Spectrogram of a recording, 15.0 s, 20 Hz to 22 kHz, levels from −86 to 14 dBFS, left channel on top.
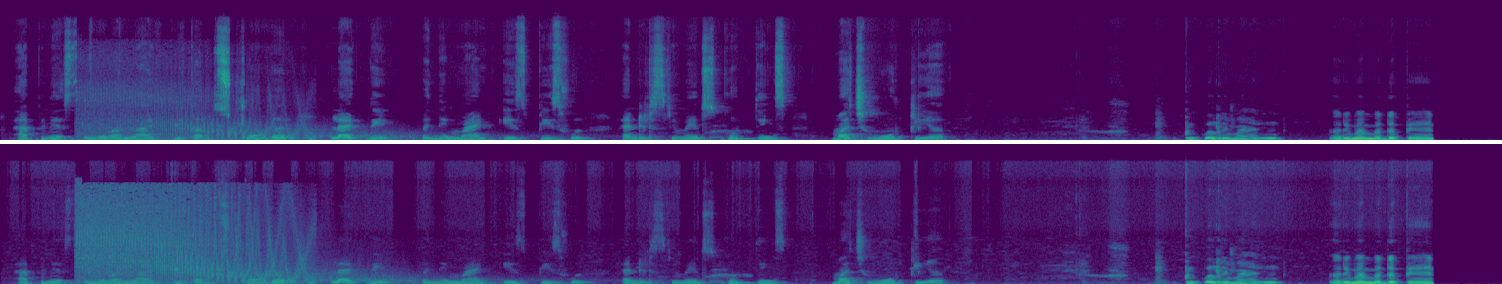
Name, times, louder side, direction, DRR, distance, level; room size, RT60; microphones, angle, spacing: voice 1, 0.2-6.0 6.2-7.9 8.3-9.5, left 2 dB, 60° left, 7.9 m, -37 dB
sound 1, 0.7-5.5, right 7 dB, 85° right, 6.1 m, -42 dB
voice 2, 11.6-12.8 13.3-14.3, right 1 dB, 40° right, 2.3 m, -25 dB
head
